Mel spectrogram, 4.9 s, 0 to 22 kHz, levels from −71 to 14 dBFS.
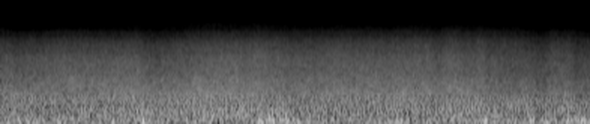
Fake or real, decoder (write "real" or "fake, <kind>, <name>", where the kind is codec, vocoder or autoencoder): fake, vocoder, Vocos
